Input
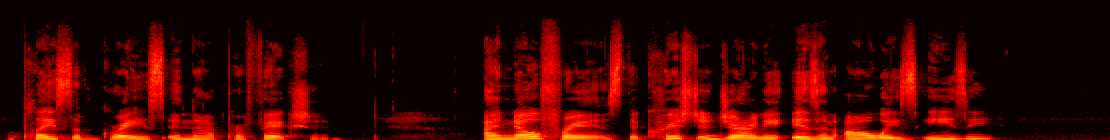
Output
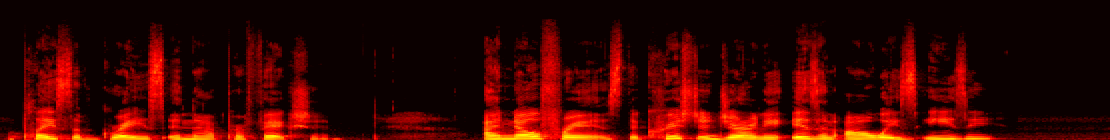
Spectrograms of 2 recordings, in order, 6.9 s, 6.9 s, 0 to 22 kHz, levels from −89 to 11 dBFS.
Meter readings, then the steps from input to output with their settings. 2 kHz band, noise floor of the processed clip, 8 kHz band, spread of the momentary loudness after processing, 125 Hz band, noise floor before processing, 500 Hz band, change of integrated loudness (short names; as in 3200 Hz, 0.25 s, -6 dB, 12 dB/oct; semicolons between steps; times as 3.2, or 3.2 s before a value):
+5.0 dB, -73 dBFS, -2.5 dB, 8 LU, n/a, -78 dBFS, +7.0 dB, +6.5 dB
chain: high shelf 4500 Hz -11.5 dB; gain +7 dB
